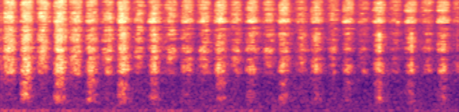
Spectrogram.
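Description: Long painted nails scratch back and forth across the unpainted back of a solid, flat, thin plywood cut-out Christmas decoration held at an angle. A steady, rapid series of dry, bright scratching strokes, about three per second, is heard with almost no low end.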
